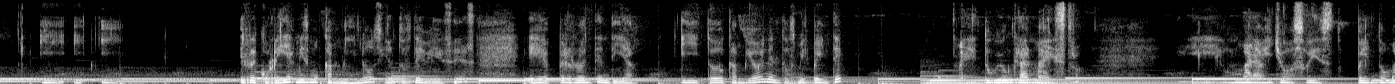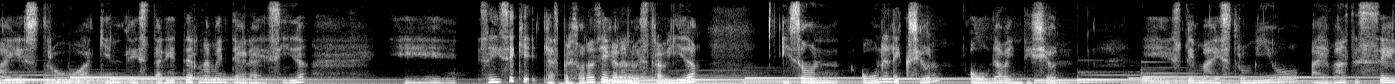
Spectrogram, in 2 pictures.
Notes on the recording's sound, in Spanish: Y lo mejor...con el sonido de las loras de fondo.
